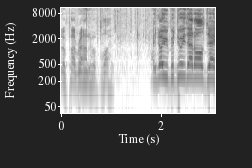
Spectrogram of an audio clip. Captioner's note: applause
